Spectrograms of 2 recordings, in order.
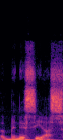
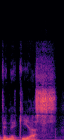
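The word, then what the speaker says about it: Vinícius: Vinicius, we've been saying his name wrong, Vinicius Jr., is it Vinicius? Vinicius. It looks like Vinicius. It's Vinicius. The C is a little more silent than we anticipated.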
